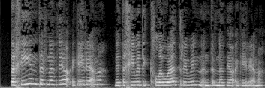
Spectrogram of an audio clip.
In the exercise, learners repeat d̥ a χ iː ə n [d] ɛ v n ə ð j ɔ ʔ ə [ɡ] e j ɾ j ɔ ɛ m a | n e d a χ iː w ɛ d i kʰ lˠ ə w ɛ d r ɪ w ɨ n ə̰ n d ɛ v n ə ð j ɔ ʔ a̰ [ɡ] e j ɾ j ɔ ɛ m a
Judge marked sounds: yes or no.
yes, yes, yes

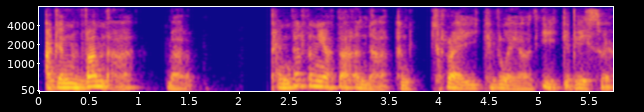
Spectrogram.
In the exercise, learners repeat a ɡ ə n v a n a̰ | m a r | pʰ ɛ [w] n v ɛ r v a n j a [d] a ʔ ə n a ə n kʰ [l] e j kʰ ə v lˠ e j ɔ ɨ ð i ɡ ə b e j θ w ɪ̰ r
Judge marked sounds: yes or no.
no, yes, no

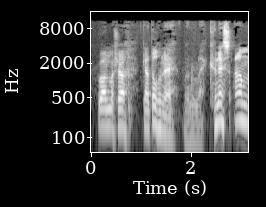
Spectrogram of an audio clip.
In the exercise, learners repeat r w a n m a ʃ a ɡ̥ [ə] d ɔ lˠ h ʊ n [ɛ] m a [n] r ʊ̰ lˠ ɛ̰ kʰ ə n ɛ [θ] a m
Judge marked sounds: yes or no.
no, yes, yes, no

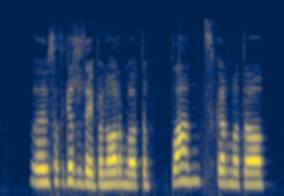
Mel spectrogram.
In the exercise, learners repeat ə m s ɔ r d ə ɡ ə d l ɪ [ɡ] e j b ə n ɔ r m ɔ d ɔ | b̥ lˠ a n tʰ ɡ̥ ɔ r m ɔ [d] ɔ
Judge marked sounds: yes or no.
no, yes

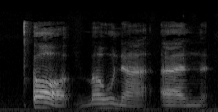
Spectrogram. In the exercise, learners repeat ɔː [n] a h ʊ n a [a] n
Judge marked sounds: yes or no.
no, no

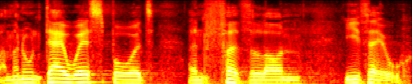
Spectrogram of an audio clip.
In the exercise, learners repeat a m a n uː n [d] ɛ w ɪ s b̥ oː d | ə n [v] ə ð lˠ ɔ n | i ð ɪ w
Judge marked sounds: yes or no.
yes, no

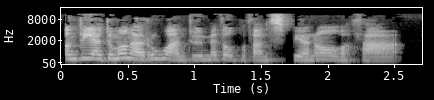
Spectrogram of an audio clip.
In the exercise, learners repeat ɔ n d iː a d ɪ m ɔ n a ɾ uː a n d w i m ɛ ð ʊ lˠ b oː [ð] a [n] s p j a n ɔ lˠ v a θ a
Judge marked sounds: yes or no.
yes, yes

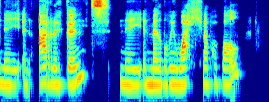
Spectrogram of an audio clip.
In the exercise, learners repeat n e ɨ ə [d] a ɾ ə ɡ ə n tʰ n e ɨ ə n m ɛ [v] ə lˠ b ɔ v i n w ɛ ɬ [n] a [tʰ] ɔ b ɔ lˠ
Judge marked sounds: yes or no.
no, no, yes, no

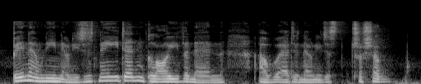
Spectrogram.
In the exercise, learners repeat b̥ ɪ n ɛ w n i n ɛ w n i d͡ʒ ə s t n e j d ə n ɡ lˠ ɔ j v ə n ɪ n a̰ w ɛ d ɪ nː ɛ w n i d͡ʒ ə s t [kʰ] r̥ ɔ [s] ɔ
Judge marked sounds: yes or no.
no, no

